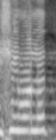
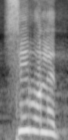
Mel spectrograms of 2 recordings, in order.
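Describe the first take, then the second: First: The word begins with an 'sh' sound. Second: The word begins with an 's' sound. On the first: The speaker calls it right. "ahora pues di, Shibolet" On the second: The speaker calls it wrong. "porque no podía pronunciarlo correctamente"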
